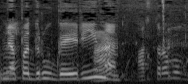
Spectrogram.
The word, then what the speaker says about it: Ирина: Вот у меня подруга Ирина. Островок Ирина. Ее муж, ну и все там его родственники, они не могут говорить Ирина, они говорят Айрина. Айрина.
